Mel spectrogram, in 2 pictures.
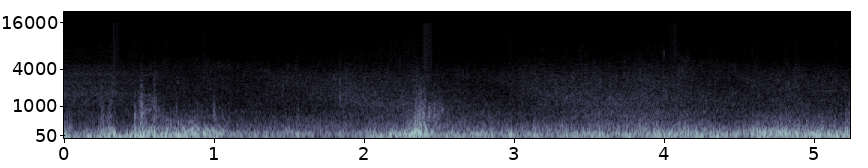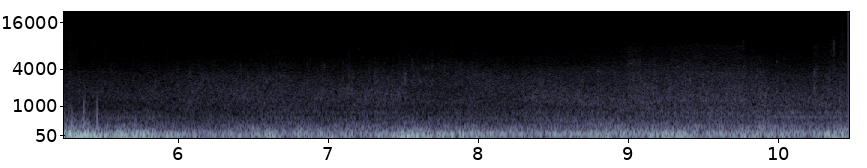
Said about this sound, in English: It's pretty windy out here. It's cold.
